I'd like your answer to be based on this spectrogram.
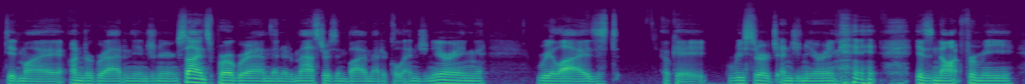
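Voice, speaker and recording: Low-voiced man telling his career story. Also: little pitch movement, darkish tone, dry recording. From born in Sri Lanka, raised in Canada. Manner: reflective, brisk storyteller who acts out quoted dialogue. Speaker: guest, company CEO. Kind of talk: relaxed podcast interview, storytelling.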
